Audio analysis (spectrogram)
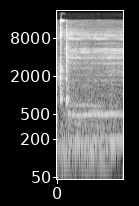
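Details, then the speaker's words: Single-door fridge compressor on a clamp meter: two sharp relay clicks, then a low steady hum drawing 0.4 to 0.5 A with no labouring; normal compressor start. "तो दोस्तों compressor तो हमारा शुरू हो गया है और एंपियर भी देख सकते हैं 0.5 0.4 इस टाइप से एंपियर ले रहा है"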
